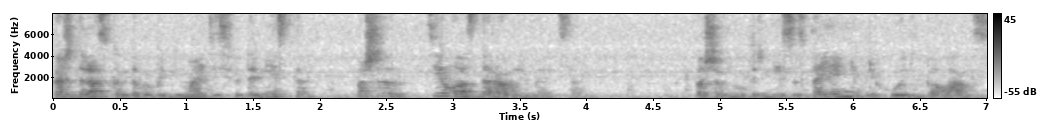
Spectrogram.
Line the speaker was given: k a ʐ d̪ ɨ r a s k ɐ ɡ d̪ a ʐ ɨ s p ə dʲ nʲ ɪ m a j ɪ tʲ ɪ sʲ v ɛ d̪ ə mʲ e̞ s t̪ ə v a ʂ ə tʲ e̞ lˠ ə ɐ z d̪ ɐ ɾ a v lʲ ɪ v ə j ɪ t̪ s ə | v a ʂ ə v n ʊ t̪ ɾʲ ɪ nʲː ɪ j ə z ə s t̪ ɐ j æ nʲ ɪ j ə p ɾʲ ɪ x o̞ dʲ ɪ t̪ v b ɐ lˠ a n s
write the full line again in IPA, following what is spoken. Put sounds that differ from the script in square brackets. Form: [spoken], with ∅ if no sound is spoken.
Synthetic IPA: k a ʐ d̪ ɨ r a s k ɐ ɡ d̪ a [v] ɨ [∅] p ə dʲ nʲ ɪ m a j ɪ tʲ ɪ sʲ v ɛ [t̪] ə mʲ e̞ s t̪ ə v a ʂ ə tʲ e̞ lˠ ə ɐ z d̪ ɐ ɾ a v lʲ ɪ v ə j ɪ t̪ s ə | v a ʂ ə v n [u] t̪ ɾʲ ɪ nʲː ɪ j ə [s] ə s t̪ ɐ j æ nʲ ɪ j ə p ɾʲ ɪ x o̞ dʲ ɪ t̪ v b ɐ lˠ a n s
